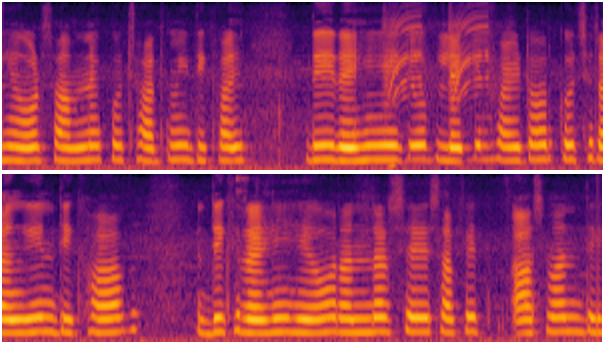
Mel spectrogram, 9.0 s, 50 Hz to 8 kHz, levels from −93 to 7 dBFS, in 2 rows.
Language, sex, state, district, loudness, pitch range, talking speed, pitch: Hindi, female, Punjab, Fazilka, -15 LUFS, 235-250 Hz, 165 wpm, 245 Hz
